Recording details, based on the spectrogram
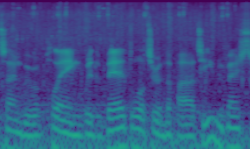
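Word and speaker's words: Bairdotr: down to potentially give him his voice back bear daughter here that is how the name is pronounced it is a p it is bear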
